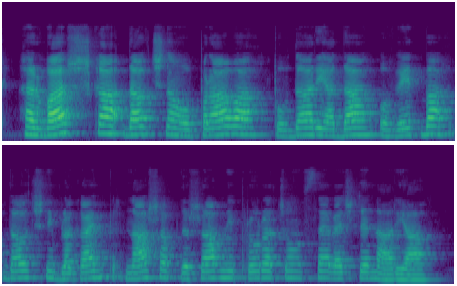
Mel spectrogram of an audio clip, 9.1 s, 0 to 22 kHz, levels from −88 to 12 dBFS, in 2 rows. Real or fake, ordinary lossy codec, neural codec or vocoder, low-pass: real; none; none; none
